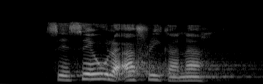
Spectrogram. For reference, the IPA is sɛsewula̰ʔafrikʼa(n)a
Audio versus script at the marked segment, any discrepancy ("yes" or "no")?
no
